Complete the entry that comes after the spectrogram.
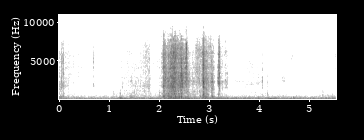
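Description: Faint chewing and mouth sounds of someone eating a sandwich, with a louder stretch of mouth noise about two seconds in, over a faint steady low hum.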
